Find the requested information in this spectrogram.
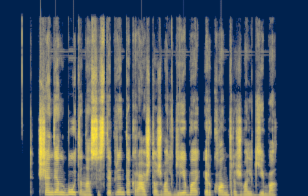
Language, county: Lithuanian, Šiauliai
